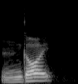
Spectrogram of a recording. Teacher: the first character is in a very low tone fourth tone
